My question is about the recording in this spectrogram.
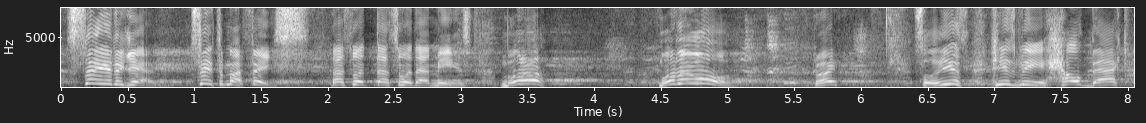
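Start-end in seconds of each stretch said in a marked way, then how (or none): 0.0-1.9 high-pitched confrontational shout, played for laughs; angry yelling. Translating the angry elder's challenge, mock angry yelling. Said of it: "he was yelling at this other guy". 3.3-5.1 angry challenge, voice jumping high; angry Korean. Shown as a demonstration. Showing what you'll hear from an angry Korean, angry outburst. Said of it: "if a Korean person is angry".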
